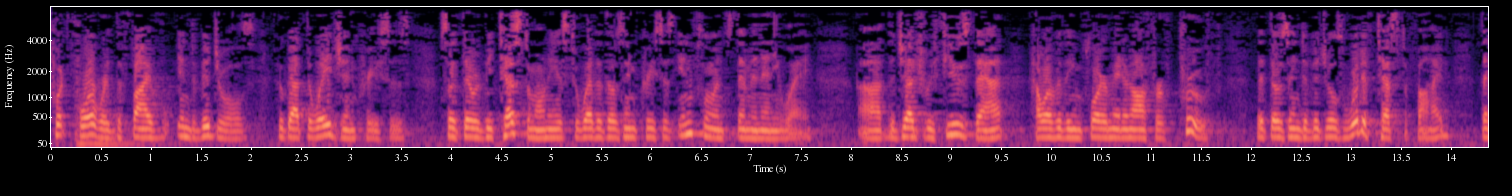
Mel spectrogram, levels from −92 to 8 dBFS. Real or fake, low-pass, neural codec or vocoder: real; 7.2 kHz; none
